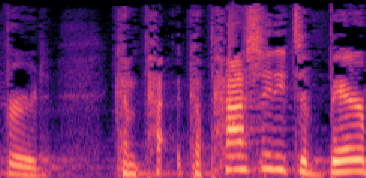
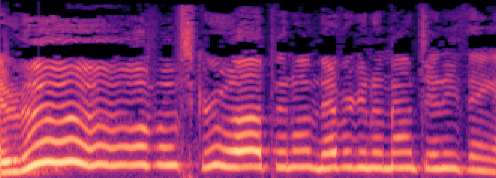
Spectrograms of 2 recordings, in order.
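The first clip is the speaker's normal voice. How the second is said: put-on very high, loud, fast whimpering teen; whiny self-pity; 11 semitones higher, 10 dB louder than usual. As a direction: wail like a sulky kid at a pity party.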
